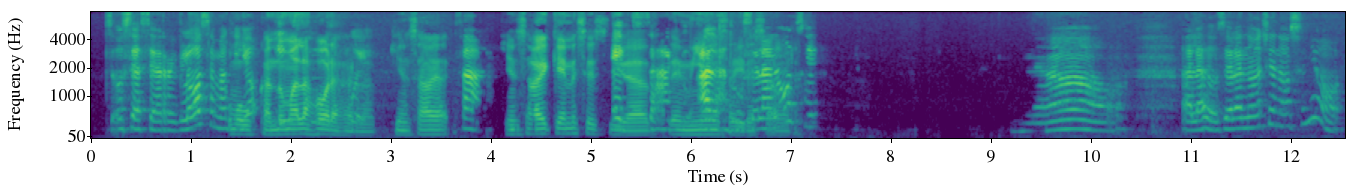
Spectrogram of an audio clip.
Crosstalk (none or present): present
